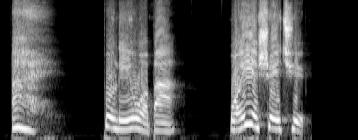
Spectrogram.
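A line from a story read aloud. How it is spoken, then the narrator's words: Dejected sigh. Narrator (Chinese): 宝玉自觉无趣，便起身叹道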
